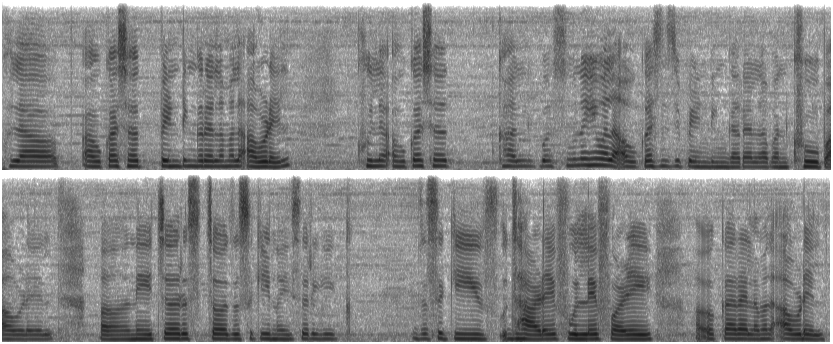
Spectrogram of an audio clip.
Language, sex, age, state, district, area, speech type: Marathi, female, 18-30, Maharashtra, Nanded, rural, spontaneous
